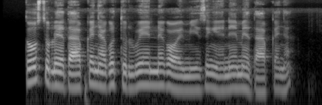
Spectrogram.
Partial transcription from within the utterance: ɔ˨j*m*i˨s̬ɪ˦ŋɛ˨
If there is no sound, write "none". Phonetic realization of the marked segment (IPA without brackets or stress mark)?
m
